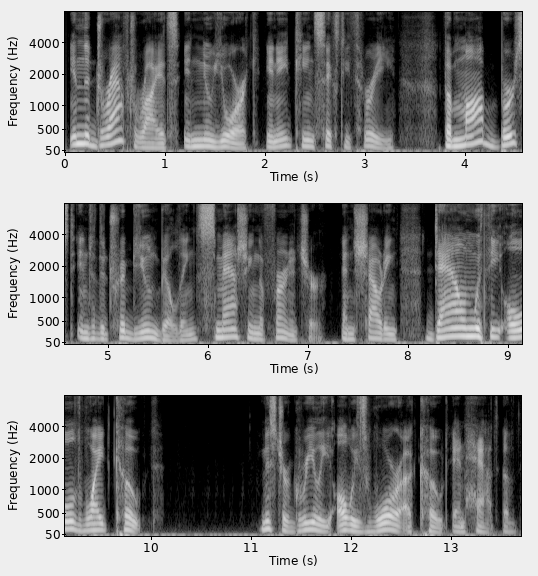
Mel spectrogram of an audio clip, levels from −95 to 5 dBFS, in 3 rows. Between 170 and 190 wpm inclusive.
Yes: average, 175 wpm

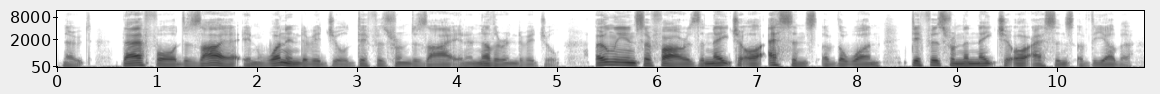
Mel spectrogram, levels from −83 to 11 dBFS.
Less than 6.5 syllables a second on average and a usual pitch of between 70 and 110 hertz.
No: 6.6 syllables/s; low, 105 Hz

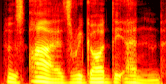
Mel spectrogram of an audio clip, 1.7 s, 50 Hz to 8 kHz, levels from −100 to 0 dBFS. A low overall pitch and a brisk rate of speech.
No: low, 120 Hz; average, 180 wpm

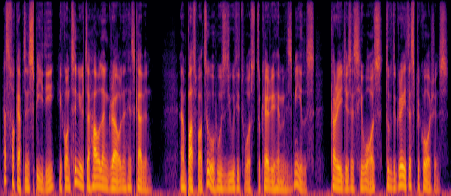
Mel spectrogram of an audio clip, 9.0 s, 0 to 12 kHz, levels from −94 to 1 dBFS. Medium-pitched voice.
No: very low, 95 Hz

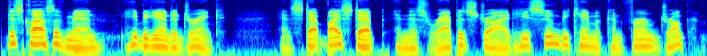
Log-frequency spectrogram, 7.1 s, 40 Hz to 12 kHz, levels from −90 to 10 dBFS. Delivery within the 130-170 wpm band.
No: average, 195 wpm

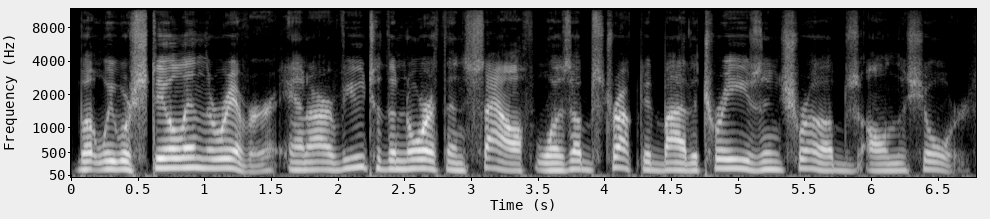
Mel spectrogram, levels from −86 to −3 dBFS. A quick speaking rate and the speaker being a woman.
No: fast, 220 wpm; male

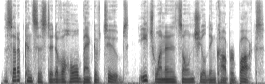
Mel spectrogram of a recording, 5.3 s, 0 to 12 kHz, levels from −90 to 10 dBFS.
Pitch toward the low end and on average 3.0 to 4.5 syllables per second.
No: low, 100 Hz; 5.0 syllables/s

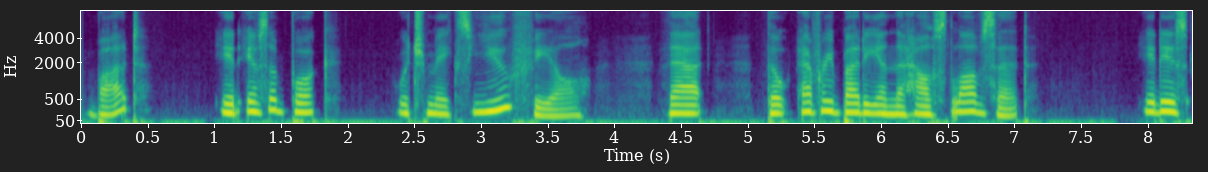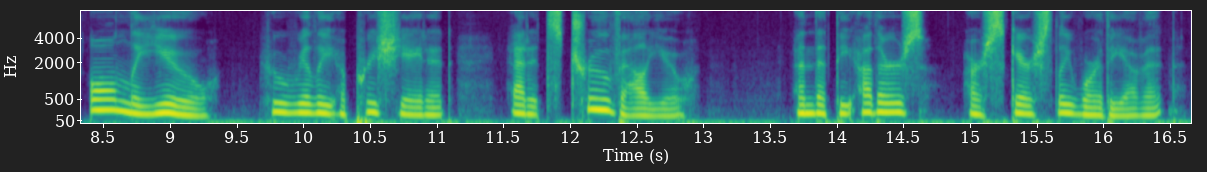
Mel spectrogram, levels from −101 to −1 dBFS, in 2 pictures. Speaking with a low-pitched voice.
No: medium, 180 Hz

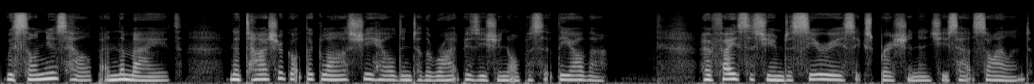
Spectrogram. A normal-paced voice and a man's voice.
No: average, 170 wpm; female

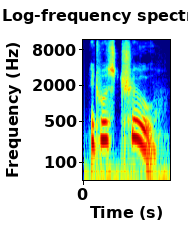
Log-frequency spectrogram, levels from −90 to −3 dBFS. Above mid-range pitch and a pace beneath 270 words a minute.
Yes: high, 225 Hz; fast, 205 wpm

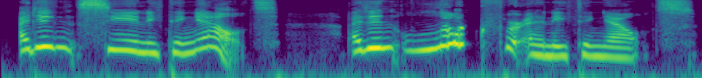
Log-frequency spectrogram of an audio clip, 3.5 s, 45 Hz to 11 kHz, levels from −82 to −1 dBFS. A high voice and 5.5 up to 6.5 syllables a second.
Yes: very high, 305 Hz; 5.7 syllables/s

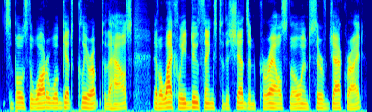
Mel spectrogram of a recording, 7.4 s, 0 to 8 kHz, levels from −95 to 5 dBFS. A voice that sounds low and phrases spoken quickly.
Yes: low, 120 Hz; fast, 210 wpm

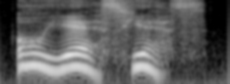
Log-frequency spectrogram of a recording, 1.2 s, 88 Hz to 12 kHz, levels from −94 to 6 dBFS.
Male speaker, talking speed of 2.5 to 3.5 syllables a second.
No: female; 3.4 syllables/s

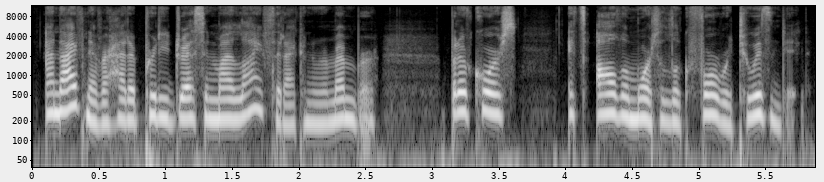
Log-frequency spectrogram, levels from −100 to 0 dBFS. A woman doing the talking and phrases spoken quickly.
Yes: female; fast, 265 wpm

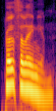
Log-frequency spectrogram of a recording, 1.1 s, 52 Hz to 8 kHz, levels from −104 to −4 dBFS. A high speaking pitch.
No: low, 135 Hz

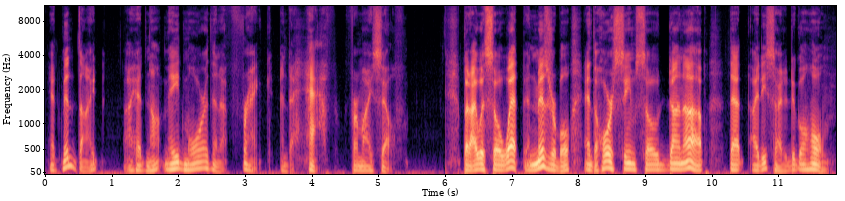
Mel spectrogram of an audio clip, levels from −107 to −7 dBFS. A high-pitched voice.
No: low, 100 Hz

